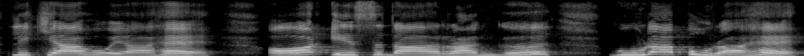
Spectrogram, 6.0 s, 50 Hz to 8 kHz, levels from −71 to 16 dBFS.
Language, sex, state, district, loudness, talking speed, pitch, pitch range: Punjabi, female, Chandigarh, Chandigarh, -13 LUFS, 100 wpm, 270 Hz, 235-295 Hz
